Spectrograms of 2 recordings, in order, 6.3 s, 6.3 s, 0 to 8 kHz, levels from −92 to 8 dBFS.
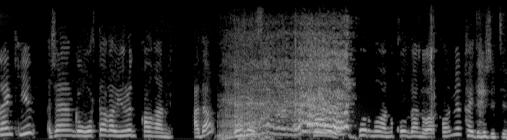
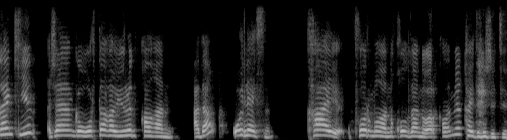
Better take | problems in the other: second | noise reduction (classical method spectral subtraction)

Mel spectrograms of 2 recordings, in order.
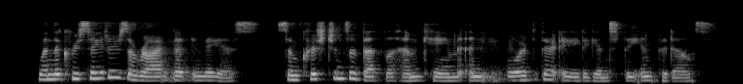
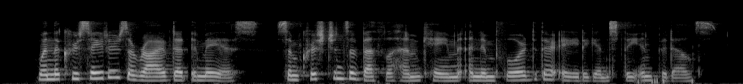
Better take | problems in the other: second | noise reduction (neural mask model DeepFilterNet 3)

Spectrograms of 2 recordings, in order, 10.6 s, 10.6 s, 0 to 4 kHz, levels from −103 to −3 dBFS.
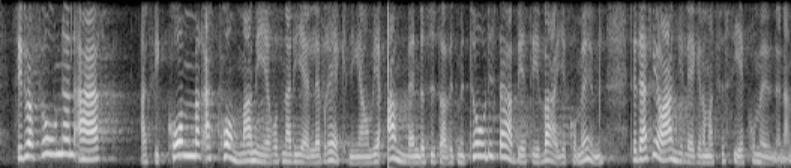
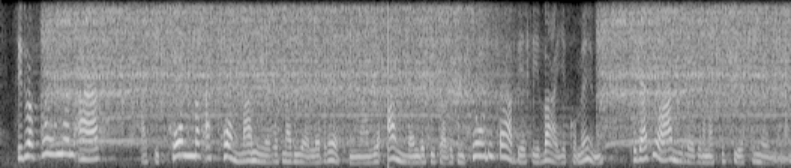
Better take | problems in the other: first | background sound (Engine / Drill); 3 dB below the speech

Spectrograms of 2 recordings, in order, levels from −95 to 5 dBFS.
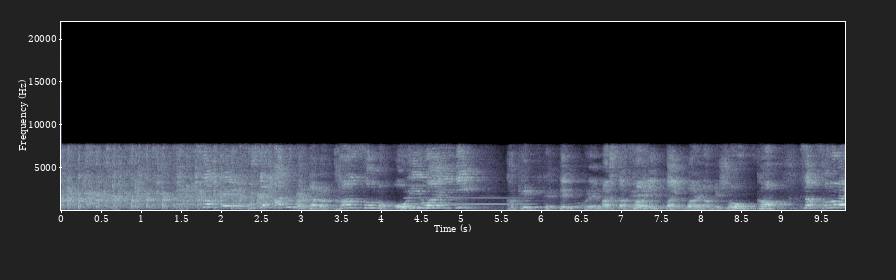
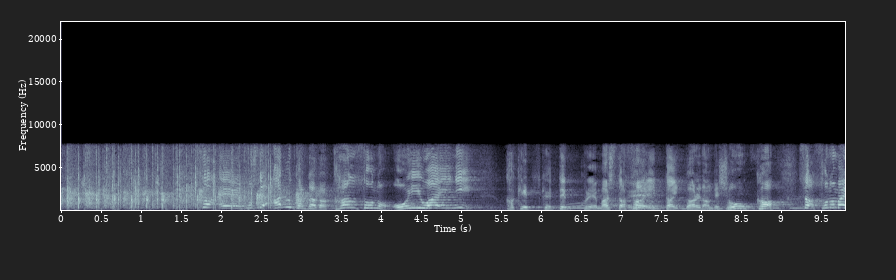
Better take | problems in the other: second | background sound (Wind instrument, woodwind instrument); 17 dB below the speech // room echo; dies away in 0.7 s

